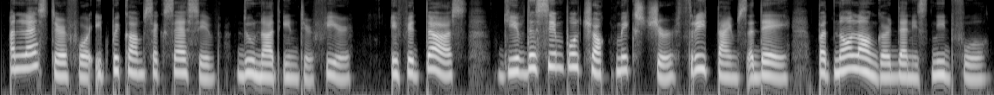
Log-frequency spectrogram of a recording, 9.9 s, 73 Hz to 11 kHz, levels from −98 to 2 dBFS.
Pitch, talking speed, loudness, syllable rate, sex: 225 Hz, 155 wpm, -20 LUFS, 5.2 syllables/s, female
